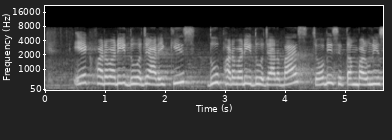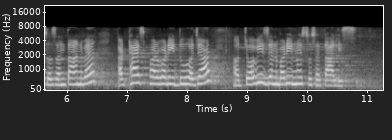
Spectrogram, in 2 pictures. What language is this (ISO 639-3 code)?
mai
